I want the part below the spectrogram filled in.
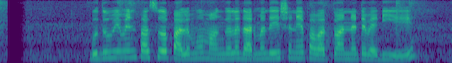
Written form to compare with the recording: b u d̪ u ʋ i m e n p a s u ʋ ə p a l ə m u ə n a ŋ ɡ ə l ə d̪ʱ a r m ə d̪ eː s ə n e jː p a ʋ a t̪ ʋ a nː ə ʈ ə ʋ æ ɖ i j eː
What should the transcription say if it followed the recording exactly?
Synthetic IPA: b u d̪ u ʋ i m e n p a s u ʋ ə p a l ə m u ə m a ŋ ɡ ə l ə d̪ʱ a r m ə d̪ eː ʃ ə n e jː p a ʋ a t̪ ʋ a nː ə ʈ ə ʋ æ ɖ i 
